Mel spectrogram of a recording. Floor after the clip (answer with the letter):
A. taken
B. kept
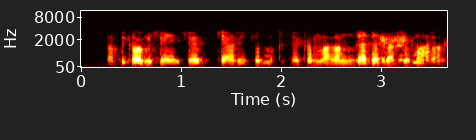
A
